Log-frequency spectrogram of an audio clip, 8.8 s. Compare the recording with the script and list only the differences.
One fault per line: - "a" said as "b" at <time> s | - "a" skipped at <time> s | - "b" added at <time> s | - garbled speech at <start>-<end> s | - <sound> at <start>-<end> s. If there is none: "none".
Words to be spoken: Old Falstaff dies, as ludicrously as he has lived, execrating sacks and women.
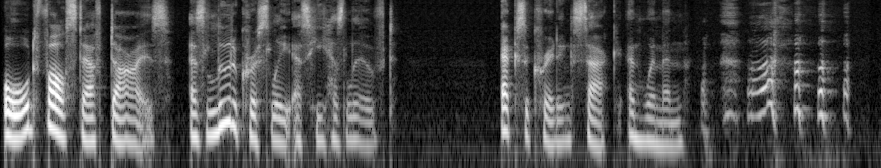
- "sacks" said as "sack" at 5.7 s
- laugh at 7.0-8.5 s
